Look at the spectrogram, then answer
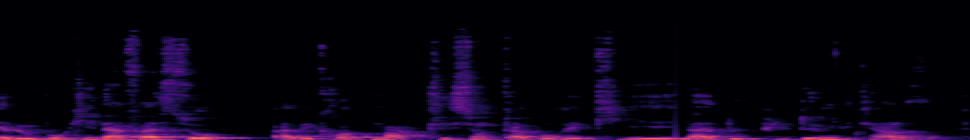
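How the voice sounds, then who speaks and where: A woman's dark, mellow voice stays monotone and flat. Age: 20s. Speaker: podcast host. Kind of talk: scripted reading; casual discussion.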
